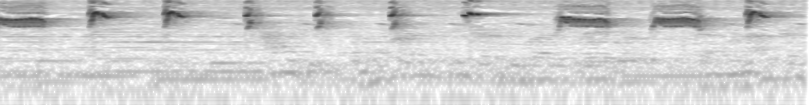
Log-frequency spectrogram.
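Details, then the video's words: Singing Javan bush lark from Kediri: sharp high chirps interspersed with longer, flat buzzy notes, about two or three per second, over a low steady hum. "Branjagan gacor"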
